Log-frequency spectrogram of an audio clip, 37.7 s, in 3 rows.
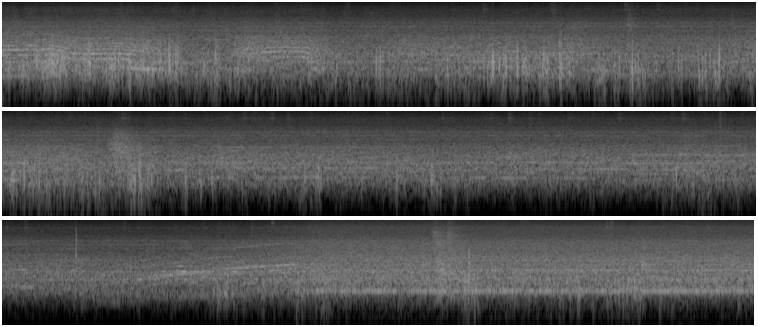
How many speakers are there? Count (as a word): zero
